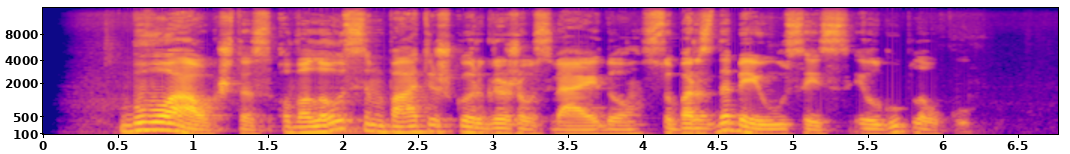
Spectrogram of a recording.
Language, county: Lithuanian, Marijampolė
